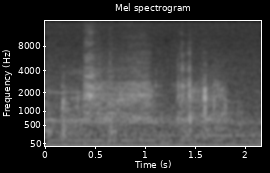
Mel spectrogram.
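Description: Quiet rustling, then a few light clicks, as a marker is fetched and handled by hand.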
